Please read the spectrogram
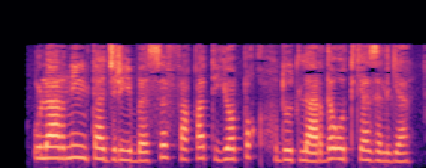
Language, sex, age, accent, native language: Uzbek, female, 19-29, Namangan, Uzbek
